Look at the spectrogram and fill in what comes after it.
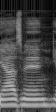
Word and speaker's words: Yasmin: Call me Yasmin. Yasmin, it's not that hard. Rhymes with Kathleen.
